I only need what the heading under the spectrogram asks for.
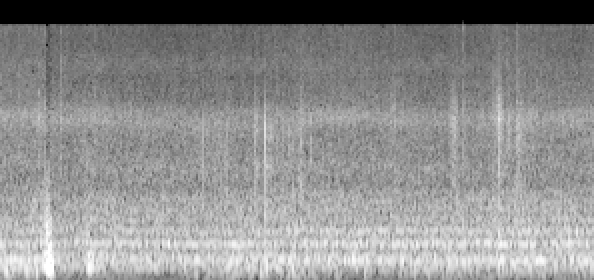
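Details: Swarm of giant honey bees (Apis dorsata) on a honey hunt, giving a continuous low droning buzz with a thump early on and faint crackles and scraping above it.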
